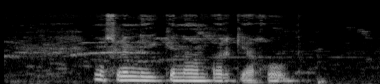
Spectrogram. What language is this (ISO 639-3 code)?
urd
